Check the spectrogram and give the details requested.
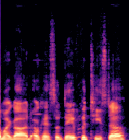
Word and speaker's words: Bautista: That man, oh god, that man is like, that man, Dave Bautista, so of course his real name is his name is pronounced Bautista, but for some reason, because it's WWE and they're very America centric, they changed his name to Batista.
